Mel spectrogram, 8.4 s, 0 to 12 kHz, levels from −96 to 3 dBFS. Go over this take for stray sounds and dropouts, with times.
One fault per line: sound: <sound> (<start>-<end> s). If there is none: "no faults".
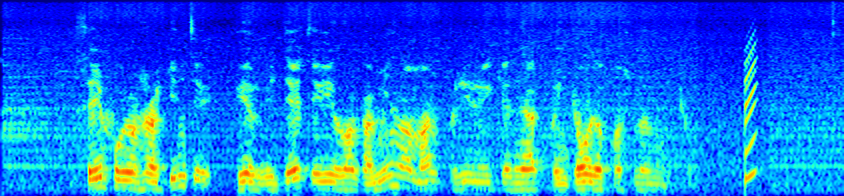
sound: chirp (7.4-7.6 s)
